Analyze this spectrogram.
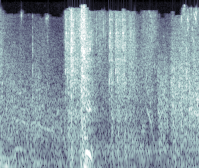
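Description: A rifle fires a loud shot in a game.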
